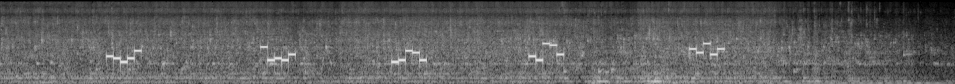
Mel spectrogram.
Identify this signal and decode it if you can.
Five-tone selective call (ZVEI), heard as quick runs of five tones, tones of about 70 ms, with kitchen noise. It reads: 43137 92325 12762 42205 86658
